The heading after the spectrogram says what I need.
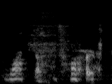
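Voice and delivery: breathless whispered laugh; whispered disbelief. Retold or imitated. Class reacting to the spy student, whispered disbelief. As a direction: gasp it out half-laughing.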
